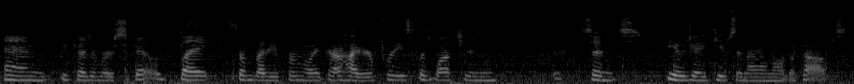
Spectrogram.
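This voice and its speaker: A woman's voice: mid-range voice, fairly even intonation, moderate pace, background noise. A woman telling a roleplay character's story in a casual, rambling, informal way while gaming. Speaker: game streamer narrating roleplay character's story.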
